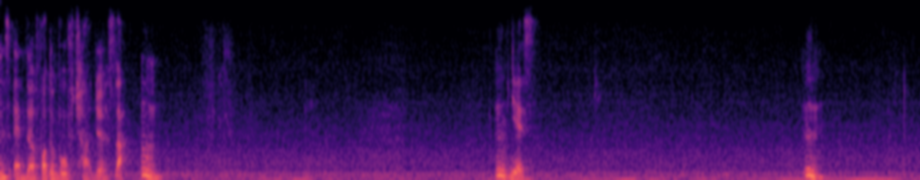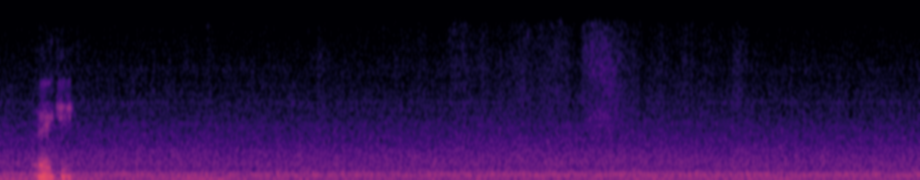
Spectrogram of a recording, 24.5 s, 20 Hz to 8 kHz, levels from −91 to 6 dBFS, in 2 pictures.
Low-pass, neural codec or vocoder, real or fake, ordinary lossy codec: 7.2 kHz; none; real; Opus, 24 kbps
